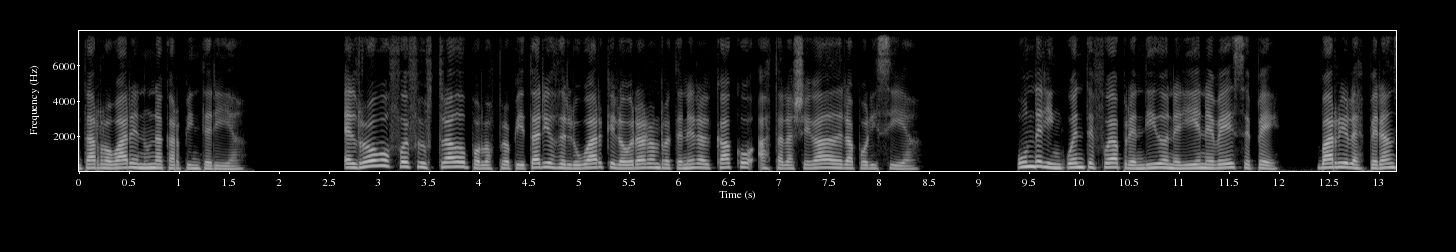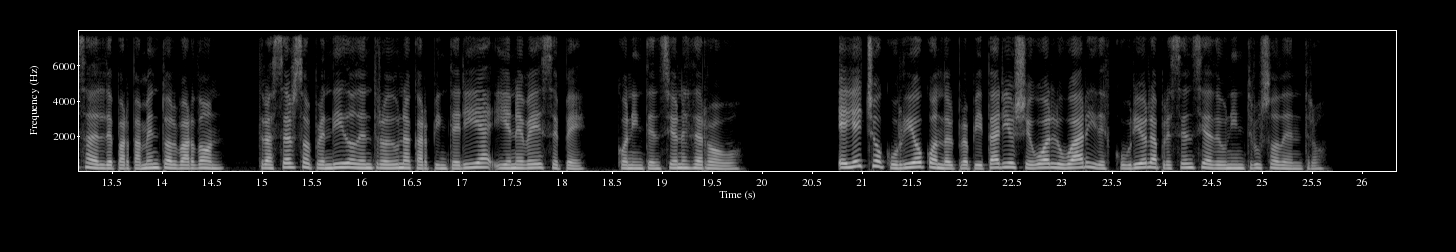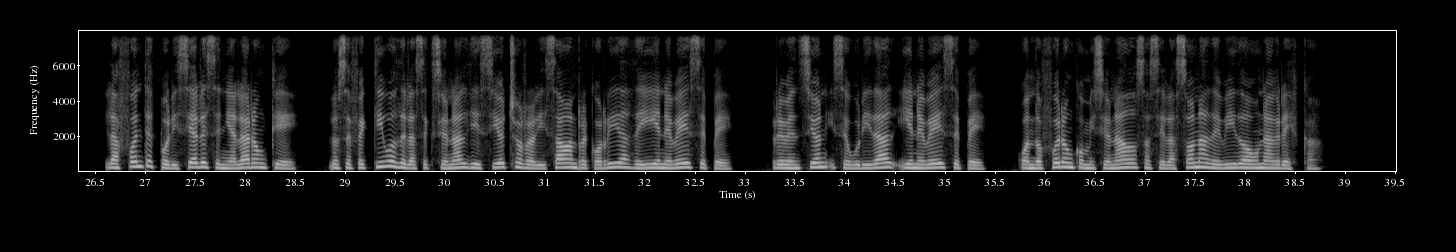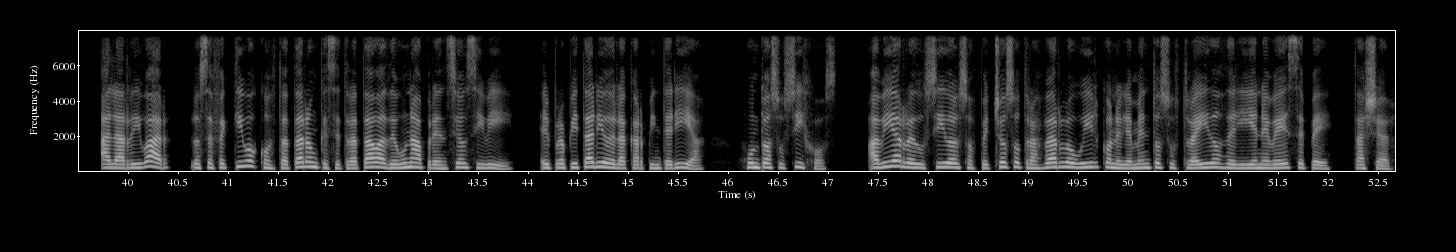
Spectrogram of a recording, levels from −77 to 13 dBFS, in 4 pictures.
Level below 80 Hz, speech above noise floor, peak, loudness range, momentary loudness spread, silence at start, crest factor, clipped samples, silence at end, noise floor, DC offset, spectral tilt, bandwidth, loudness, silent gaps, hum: -58 dBFS; over 71 dB; -4 dBFS; 3 LU; 8 LU; 0 s; 18 dB; under 0.1%; 0.05 s; under -90 dBFS; under 0.1%; -6 dB/octave; 8 kHz; -20 LUFS; 1.83-2.55 s, 8.57-9.29 s, 19.95-20.66 s, 25.78-26.49 s, 38.92-39.63 s; none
